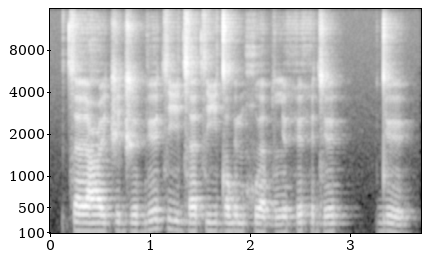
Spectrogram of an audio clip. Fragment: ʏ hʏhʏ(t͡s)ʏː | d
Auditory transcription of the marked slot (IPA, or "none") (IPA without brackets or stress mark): d͡z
